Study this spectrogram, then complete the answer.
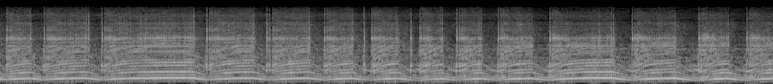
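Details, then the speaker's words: New PAW 40 TBR model diesel on its first break-in run, recommended break-in fuel, 12x5 prop on a vibrating clamp mount: buzzy pitch wobbling up and down about twice a second, never settling; running rich and under-compressed. "oh that was rich and under compressed so i can see if i can fire it up again like that"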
